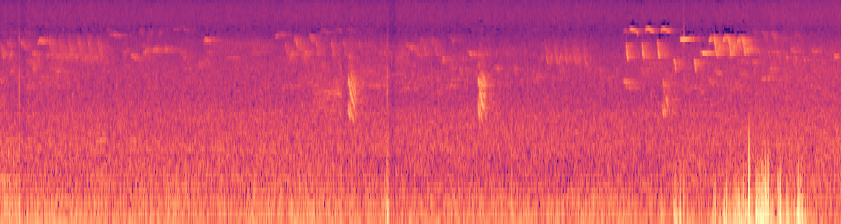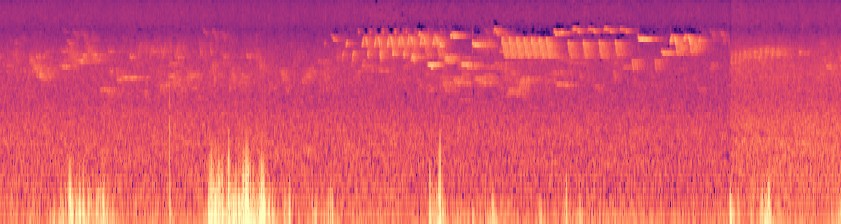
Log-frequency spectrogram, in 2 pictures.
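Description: Small woodland birds singing, with many short, high chirps and rapid trills that grow busier toward the end. Several low rumbles of about a second each break in during the second half.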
